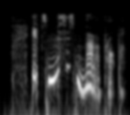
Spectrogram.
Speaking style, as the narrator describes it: said the Dodo in an affronted tone

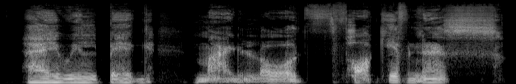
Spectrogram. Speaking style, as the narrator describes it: it muttered

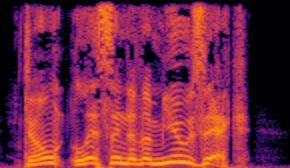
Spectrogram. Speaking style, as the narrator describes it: I shouted

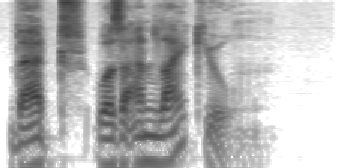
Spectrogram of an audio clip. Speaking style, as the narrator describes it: he said softly

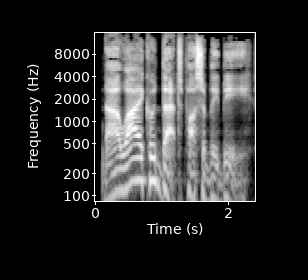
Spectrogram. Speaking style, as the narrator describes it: Stainer wondered dryly

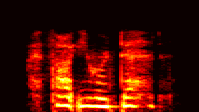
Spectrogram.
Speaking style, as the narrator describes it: whispered

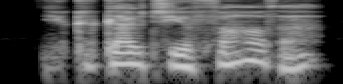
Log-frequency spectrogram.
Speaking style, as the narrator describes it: murmured Zuri

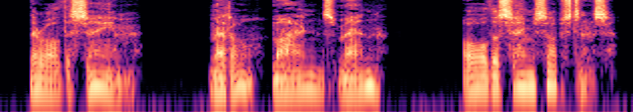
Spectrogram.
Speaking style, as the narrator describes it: An awed voice in the back of his mind whispered

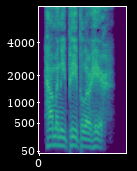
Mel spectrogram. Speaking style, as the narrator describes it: asked Reach

